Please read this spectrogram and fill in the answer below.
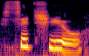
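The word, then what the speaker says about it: Shih Tzu: I sent you and no I am not saying that curse word it is pronounced situ what about this cute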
